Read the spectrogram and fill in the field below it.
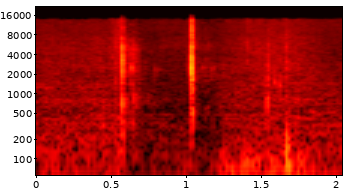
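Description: A softball smacks into a catcher's mitt.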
